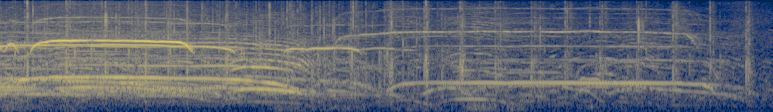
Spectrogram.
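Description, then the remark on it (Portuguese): An audience claps and cheers, with whoops and whistles riding over steady applause that is loudest at first, then thins and softens toward the end. “Uma salva de palmas.”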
